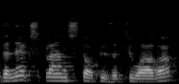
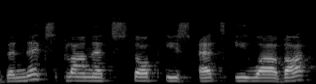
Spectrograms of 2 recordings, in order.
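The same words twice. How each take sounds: First: "The next planned stop is at Iława" with weak "is at"; flowing "The next planned stop is at Iława"; natural English rhythm. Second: "the next planet stop is at Iława" with every syllable equally weighted; stilted, evenly stressed "the next planet stop is at Iława"; machine-gun Polish rhythm. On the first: Shown as a demonstration. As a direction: link "stop is at" smoothly. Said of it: "instead of". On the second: Retold or imitated. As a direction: add a full syllable in "planet", beat out each word. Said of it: "this is exactly the rhythm".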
